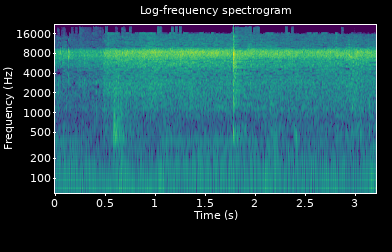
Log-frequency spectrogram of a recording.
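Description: Spice masala of tomato, onion, ginger paste, turmeric, coriander and cumin powder with a splash of water sizzles steadily in a pan, with a few sharp scrape-like stir clicks over the continuous frying hiss.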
